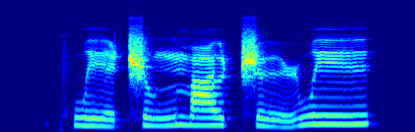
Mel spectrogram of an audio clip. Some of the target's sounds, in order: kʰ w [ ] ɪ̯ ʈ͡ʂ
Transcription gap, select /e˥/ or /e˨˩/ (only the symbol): e˨˩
